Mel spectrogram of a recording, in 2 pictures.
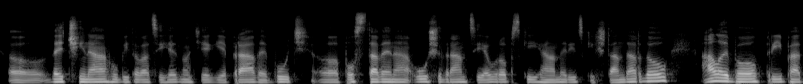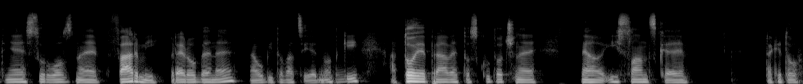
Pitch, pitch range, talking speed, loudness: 110 Hz, 105-120 Hz, 115 wpm, -27 LUFS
